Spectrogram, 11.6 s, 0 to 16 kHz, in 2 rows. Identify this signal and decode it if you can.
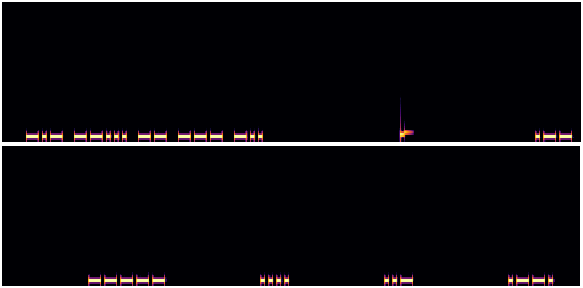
Morse code, heard as a keyed tone, about 30 wpm, spaced as for 13 wpm, 700 Hz. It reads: K7MOD W0HUP
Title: USA Call Signs - 5 Characters - 8x Character Spacing - 30wpm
